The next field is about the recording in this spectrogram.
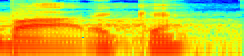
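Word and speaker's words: bark: रहे तब क्या होगा देखिए तो ए के बाद अगर आर रहे तो आ की मात्रा का उच्चारण करेंगे। किसका उच्चारण करेंगे? आ की मात्रा का। ठीक है? जैसे बी से हो गया ब। ए के बाद आर है तो आ की मात्रा लगा देंगे। आर से र के से क लिखा है बार्क। ठीक है? यह हो गया बार्क।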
